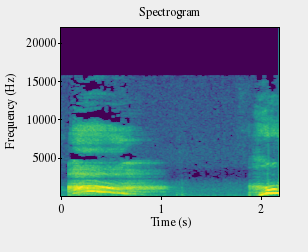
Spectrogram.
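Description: A woman's breathy, drawn-out gasp of shock, its pitch rising then falling over about a second.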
